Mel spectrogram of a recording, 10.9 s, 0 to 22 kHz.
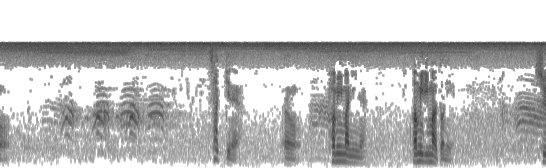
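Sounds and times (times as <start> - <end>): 
constant high insect-like hiss: 0.0 - 10.9
crows cawing in an outdoor park: 0.9 - 3.7, 6.2 - 7.0, 9.5 - 10.9
speech: 4.3 - 4.9, 5.6 - 7.4, 8.2 - 9.2.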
